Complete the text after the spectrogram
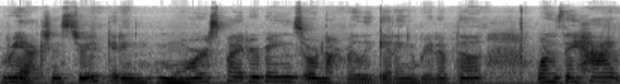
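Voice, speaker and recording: Audible room echo surrounds a woman's voice. She speaks with a fairly low pitch and monotone, flat intonation. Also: moderate pace. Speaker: YouTuber and teacher. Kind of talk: informative vlog. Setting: at home. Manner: hesitant, filler-heavy.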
